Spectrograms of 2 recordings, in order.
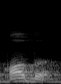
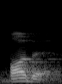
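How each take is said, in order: First: The b sound is heavy and thick. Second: The b sound is light and bouncing. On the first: The speaker calls it wrong. "bukan baknya tidak tebal" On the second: The speaker calls it right. "jadi baknya tipis, mantul dan tipis"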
